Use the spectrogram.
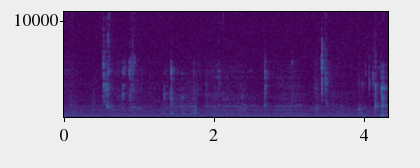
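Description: A small piece of homemade baklava with lemon is bitten and chewed during a taste test, giving soft, irregular crunchy clicks and mouth sounds close up and quiet, with no talking.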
